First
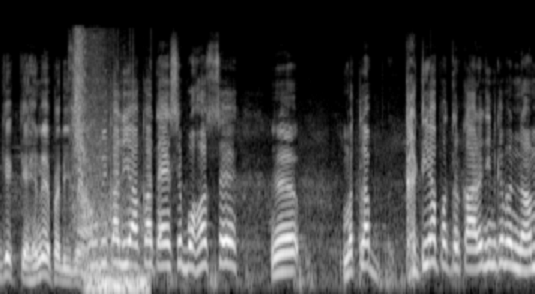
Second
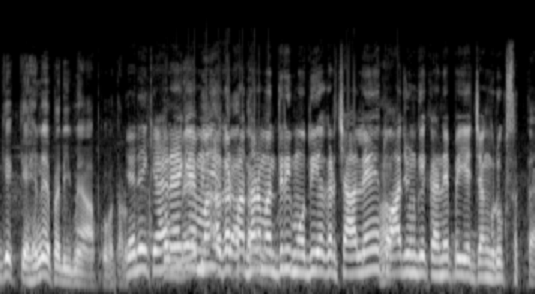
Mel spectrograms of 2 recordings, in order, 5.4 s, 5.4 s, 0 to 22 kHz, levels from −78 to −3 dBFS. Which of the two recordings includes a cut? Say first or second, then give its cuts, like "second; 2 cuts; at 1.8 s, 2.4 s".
first; 1 cut; at 1.0 s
